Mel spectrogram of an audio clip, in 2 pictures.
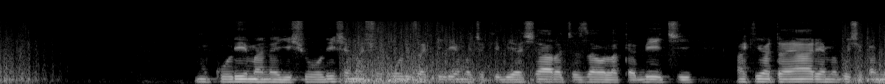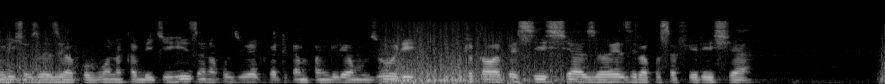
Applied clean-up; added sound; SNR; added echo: none; Bird; 10 dB; none.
